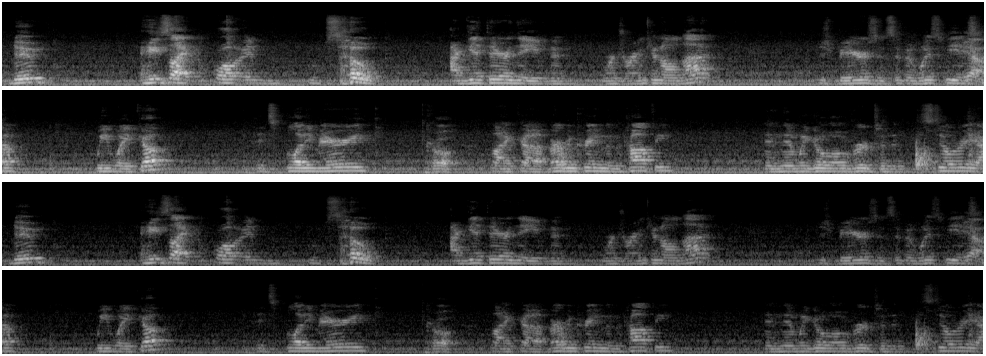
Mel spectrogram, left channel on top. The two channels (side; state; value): right; quieter; 8.4 dB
